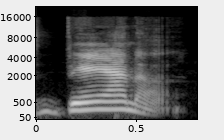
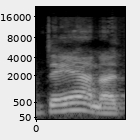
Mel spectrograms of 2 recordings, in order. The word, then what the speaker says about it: Dana: It's Dana. Yes, ma'am. Dana, just like Hannah.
